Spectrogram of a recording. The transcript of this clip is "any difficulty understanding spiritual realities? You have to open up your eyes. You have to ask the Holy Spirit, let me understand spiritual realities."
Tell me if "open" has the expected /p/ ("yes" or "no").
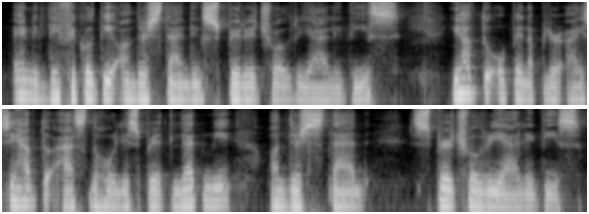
yes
